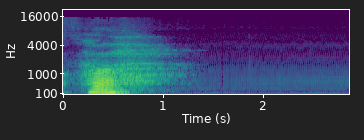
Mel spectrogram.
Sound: exhales

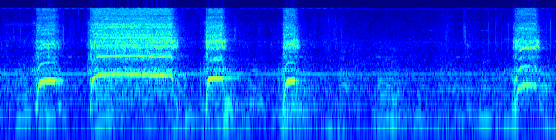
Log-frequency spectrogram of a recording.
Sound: drilling

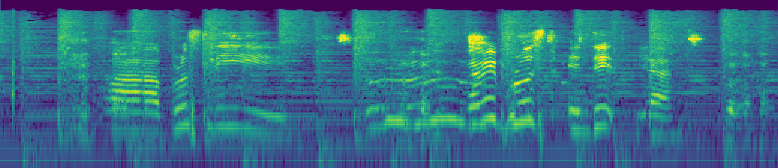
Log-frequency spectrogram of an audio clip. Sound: laughter

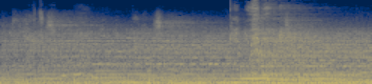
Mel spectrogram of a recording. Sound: ghostly whispering

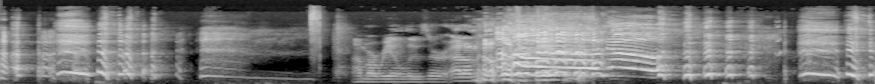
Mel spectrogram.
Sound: laughter

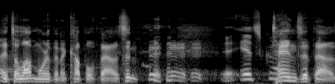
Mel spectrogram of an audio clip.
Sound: they laugh

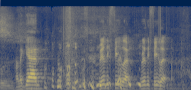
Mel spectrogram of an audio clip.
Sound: Sidemen laughing

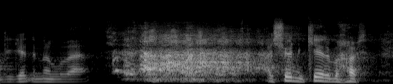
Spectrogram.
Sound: laughter

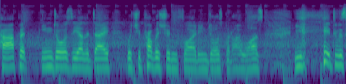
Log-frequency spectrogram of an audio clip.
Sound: laughs

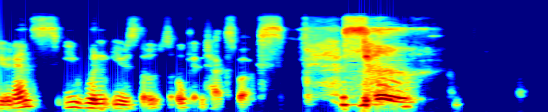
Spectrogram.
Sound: laughs

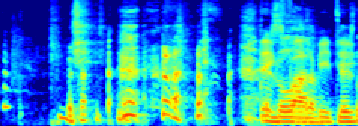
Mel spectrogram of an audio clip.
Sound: laughing

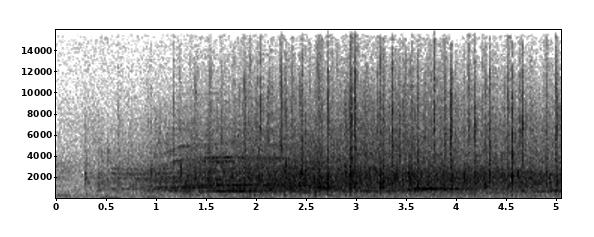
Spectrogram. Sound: audience applauding

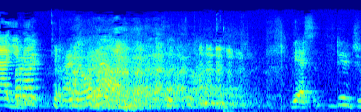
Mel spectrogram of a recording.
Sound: laughter

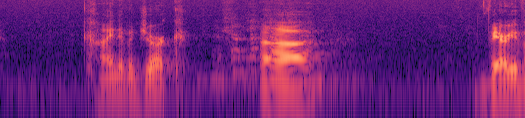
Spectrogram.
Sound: audience laughing

